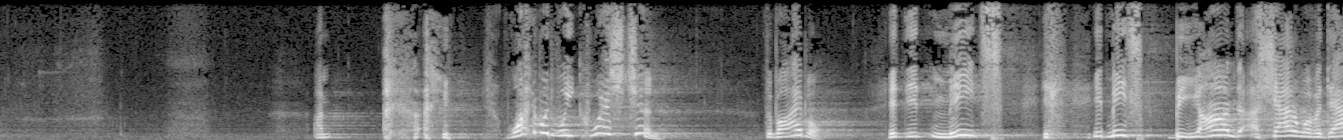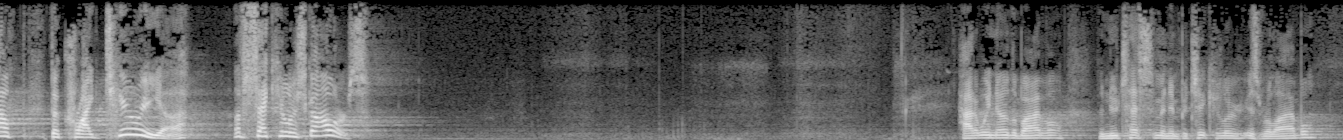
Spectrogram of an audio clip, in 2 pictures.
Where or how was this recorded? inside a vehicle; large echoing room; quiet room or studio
large echoing room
